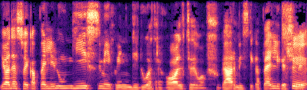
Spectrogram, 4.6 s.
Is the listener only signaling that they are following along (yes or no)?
yes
